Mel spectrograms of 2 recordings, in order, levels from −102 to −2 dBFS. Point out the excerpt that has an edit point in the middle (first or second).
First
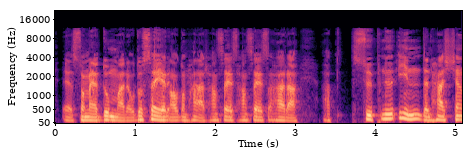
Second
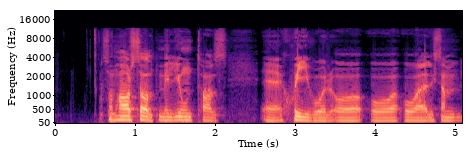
first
